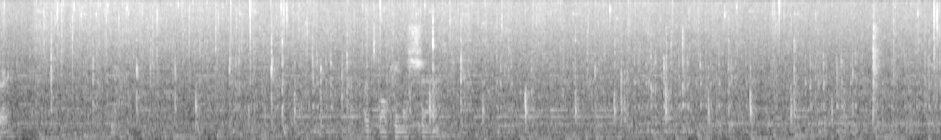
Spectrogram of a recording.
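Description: A wooden spoon scrapes and taps against a pan.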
